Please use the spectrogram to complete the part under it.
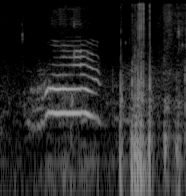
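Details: Kitten giving one clear, level, harmonic meow lasting about half a second, followed by rustling and handling noises.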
